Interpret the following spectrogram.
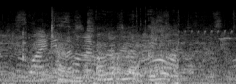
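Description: Several people chattering close to the microphone, voices overlapping without clear words.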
